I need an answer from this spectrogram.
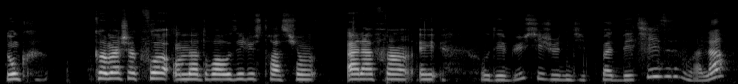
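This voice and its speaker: A young woman with a fairly high voice chats to the camera about books she just got. She talks casually and hesitantly, stopping often on fillers and small restarts. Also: moderate pace. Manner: chatty, hesitant with many fillers. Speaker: book vlogger. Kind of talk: casual book haul vlog.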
